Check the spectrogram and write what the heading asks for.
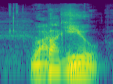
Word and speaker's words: Wagyu: Maar naar mijn mening is het bijzonder dat er in Nederland die koeien, jij kan het niet uitspreken die term, Wagyu. – Wagyu. – Wagyu. – W-A-G, Grieks I-U.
